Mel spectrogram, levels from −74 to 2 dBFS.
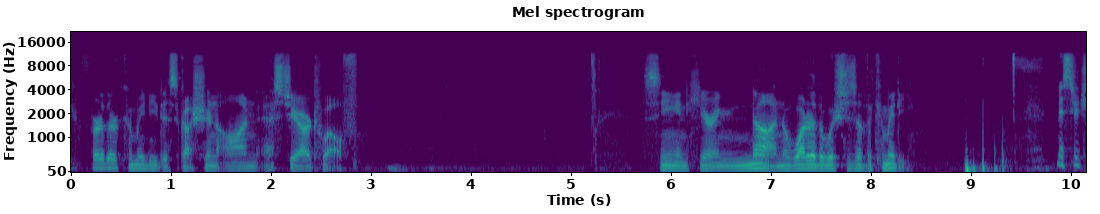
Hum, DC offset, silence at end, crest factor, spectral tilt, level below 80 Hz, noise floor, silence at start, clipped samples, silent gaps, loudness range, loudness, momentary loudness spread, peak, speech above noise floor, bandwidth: none; under 0.1%; 0 s; 22 dB; -4 dB/octave; -58 dBFS; -67 dBFS; 0 s; under 0.1%; none; 10 LU; -34 LUFS; 13 LU; -14 dBFS; 33 dB; 11.5 kHz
